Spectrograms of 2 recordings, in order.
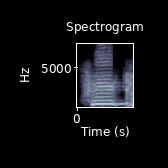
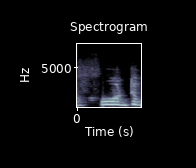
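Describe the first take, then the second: First: ফিট said with a clear ee vowel, like feet; corrected pronunciation. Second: ফুট said with a u vowel, foot-like; wrong vowel. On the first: Shown as a demonstration. Tutor to student, correcting the word to ফিট. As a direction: say ফিট with a long i, not ফুট. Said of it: "ফুট না, ফিট". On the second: Real, not acted. Tutor to student, slipping into the wrong ফুট. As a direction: say ফুট with the rounded u sound, the slip. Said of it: "এটা ভুল হয়ে গেছে উচ্চারণটা".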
